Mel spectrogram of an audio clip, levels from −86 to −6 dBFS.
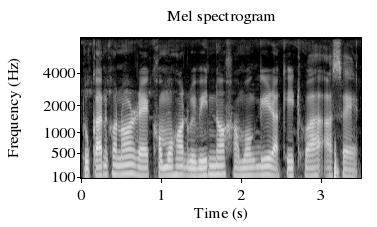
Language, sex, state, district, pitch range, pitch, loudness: Assamese, male, Assam, Hailakandi, 120-135 Hz, 125 Hz, -20 LUFS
